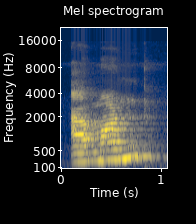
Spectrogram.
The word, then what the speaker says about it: almond: rule rule number four when l comes between a and m l is not pronounced almond salmon palm etc silent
